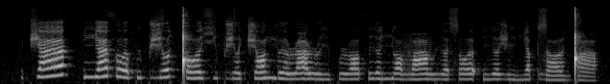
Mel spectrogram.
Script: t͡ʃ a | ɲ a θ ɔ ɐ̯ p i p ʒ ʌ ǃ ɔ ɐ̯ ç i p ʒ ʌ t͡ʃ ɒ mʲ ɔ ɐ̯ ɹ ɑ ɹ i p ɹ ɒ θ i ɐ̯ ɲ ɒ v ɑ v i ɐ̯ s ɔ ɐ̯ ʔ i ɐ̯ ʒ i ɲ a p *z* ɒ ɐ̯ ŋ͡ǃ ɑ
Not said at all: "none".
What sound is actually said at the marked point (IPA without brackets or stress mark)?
z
